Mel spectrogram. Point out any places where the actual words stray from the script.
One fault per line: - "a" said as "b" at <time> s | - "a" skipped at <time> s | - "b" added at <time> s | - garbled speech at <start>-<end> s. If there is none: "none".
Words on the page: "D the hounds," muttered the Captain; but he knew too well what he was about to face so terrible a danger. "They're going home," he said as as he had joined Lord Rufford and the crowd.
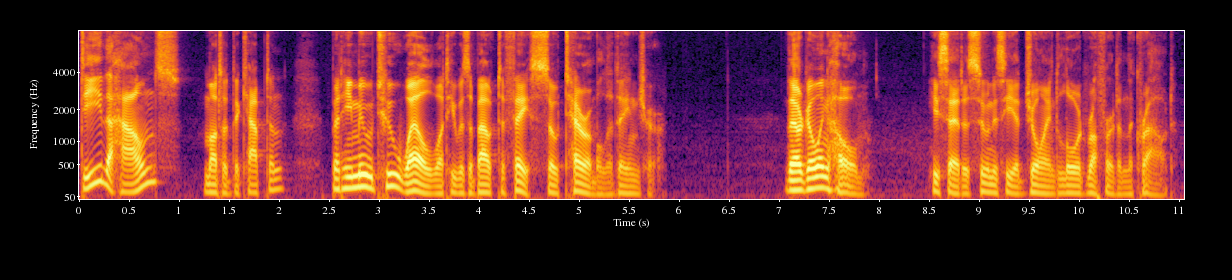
- "soon" added at 9.0 s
